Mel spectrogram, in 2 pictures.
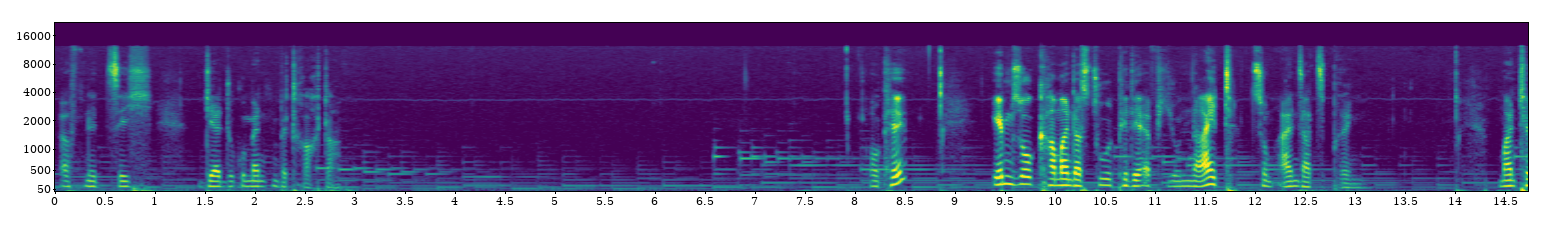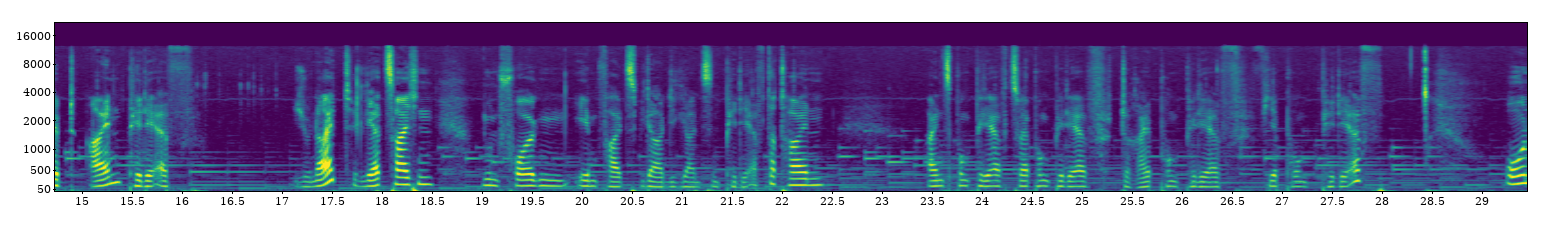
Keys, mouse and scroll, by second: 0.2-4.3 drag, 5.5 click, 7.8 click, 12.9-13.8 typing, 15.5-16.5 typing, 18.0-18.9 typing, 20.4-26.5 typing.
